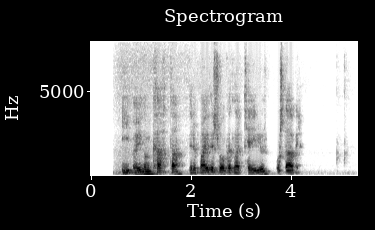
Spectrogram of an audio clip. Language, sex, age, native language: Icelandic, male, 30-39, Icelandic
